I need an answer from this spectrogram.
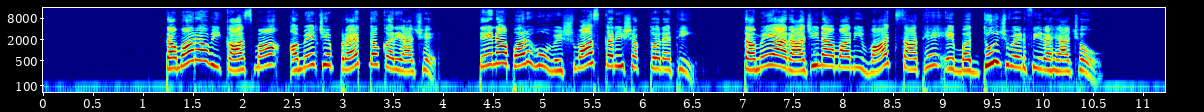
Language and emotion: Gujarati, angry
